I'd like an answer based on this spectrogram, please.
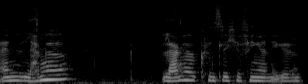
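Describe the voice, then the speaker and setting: Her pace is fairly quick. The woman's pitch sits fairly low. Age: 30s. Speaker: podcast co-host. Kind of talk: casual chat. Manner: animated.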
